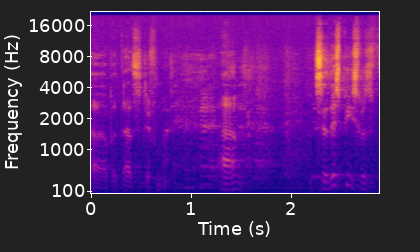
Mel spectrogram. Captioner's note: audience laughs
